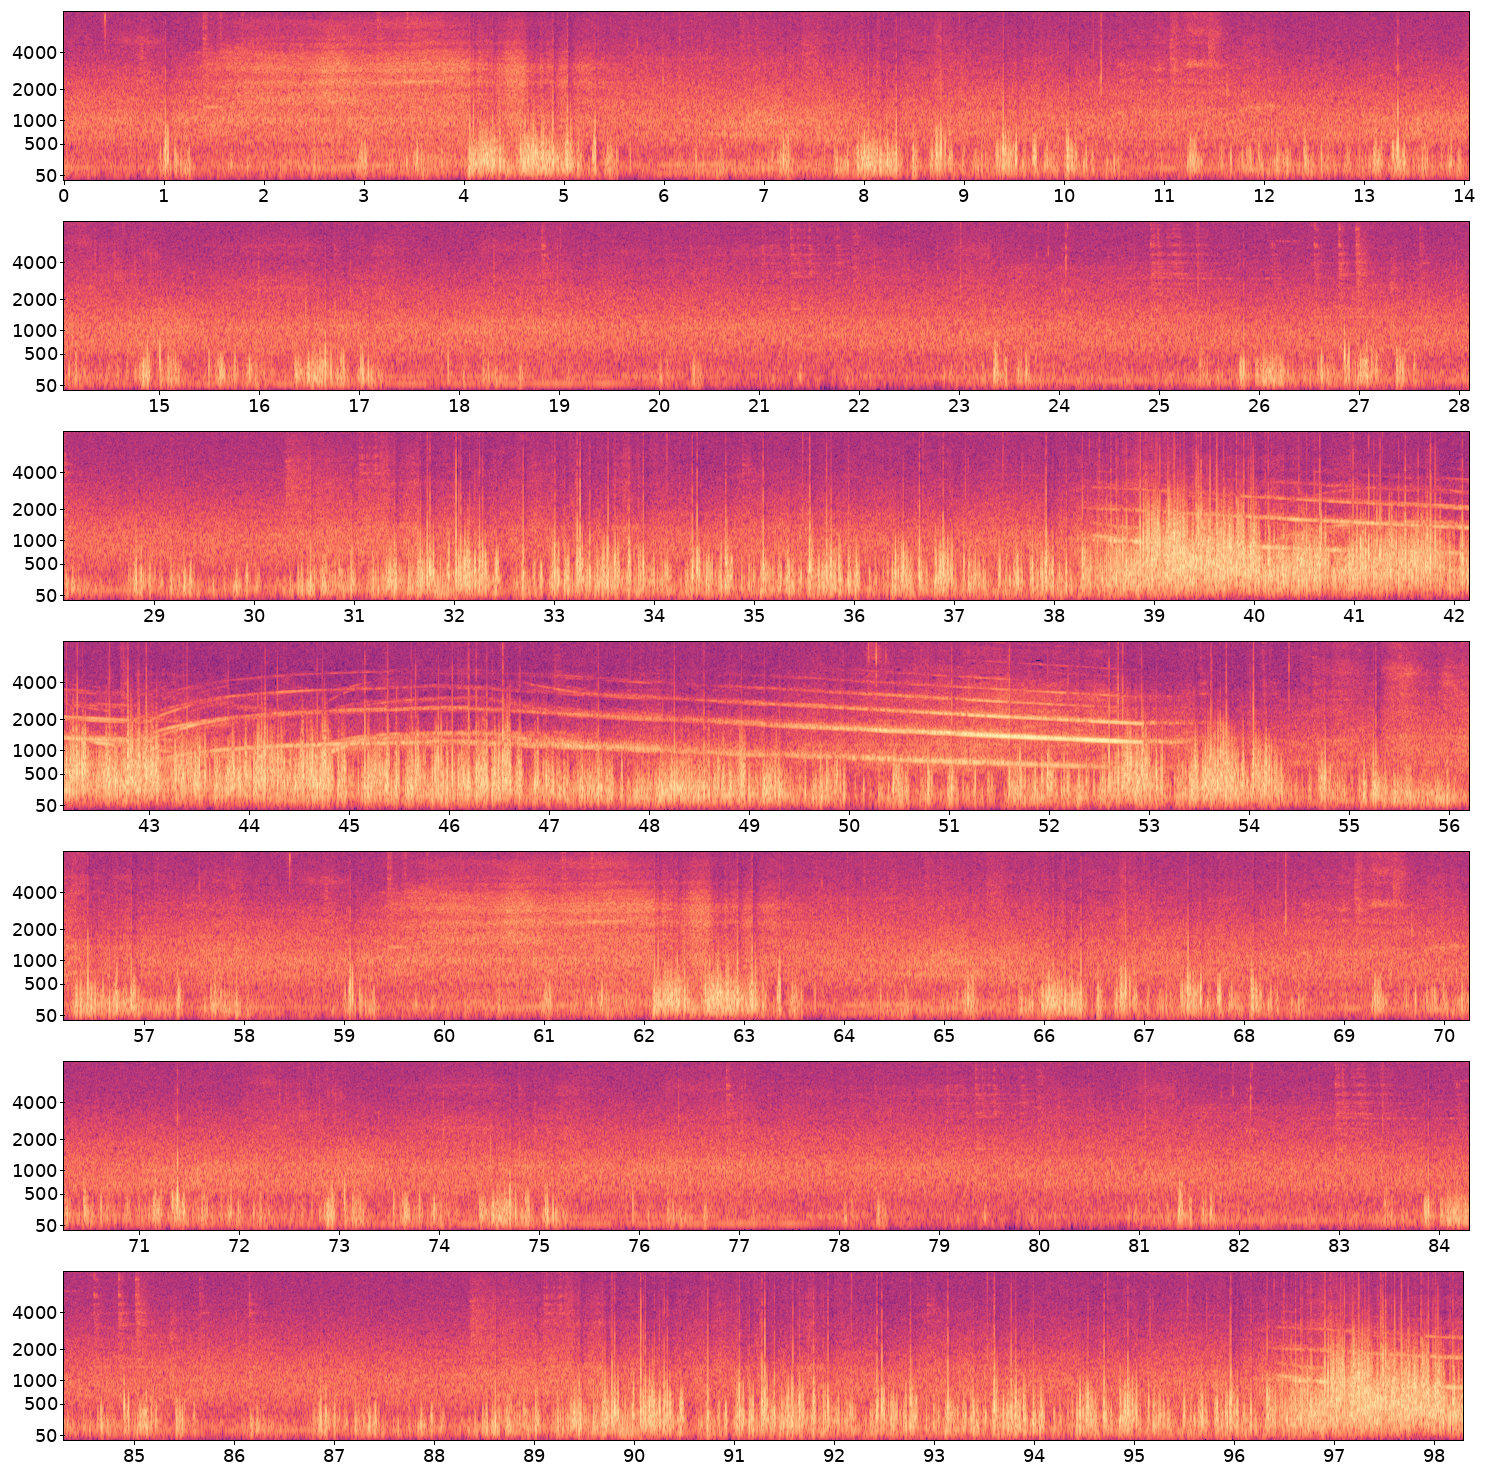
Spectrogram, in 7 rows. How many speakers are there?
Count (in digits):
0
